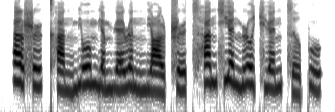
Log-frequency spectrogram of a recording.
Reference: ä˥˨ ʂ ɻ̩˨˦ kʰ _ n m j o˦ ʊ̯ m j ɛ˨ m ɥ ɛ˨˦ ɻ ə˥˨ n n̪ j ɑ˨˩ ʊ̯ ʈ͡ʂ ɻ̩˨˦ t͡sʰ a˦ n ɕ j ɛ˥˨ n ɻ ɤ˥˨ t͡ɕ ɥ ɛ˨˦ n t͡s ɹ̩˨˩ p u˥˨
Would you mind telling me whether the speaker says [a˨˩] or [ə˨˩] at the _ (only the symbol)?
a˨˩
